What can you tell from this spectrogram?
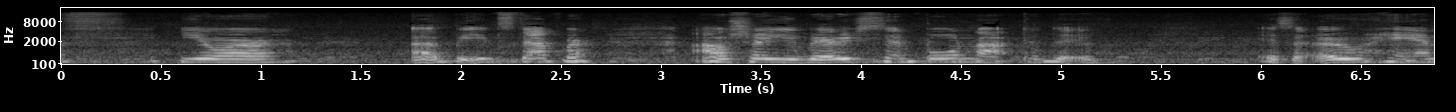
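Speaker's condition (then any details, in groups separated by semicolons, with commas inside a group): Cerebral palsy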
